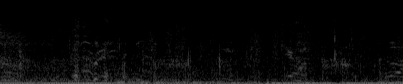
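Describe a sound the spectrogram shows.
Tall dry stalks rustle as someone pushes through them.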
